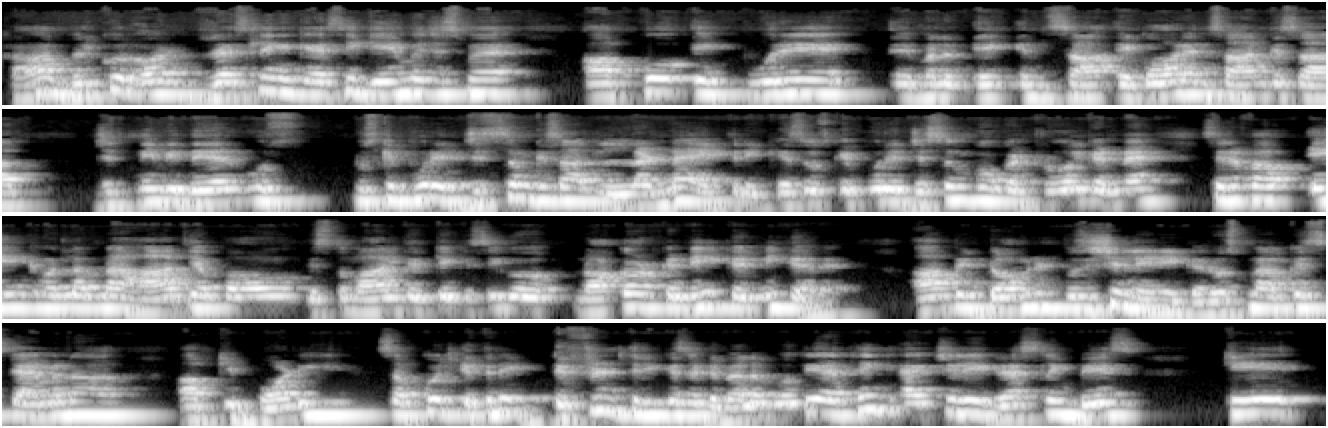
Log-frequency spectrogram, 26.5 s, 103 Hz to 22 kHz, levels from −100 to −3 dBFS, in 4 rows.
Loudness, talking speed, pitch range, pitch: -14 LUFS, 180 wpm, 160-190 Hz, 180 Hz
